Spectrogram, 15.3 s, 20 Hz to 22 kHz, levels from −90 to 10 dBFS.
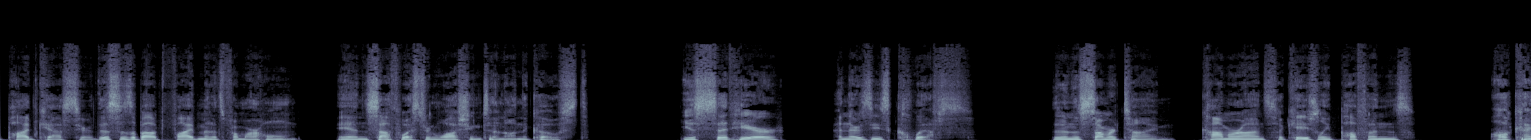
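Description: Listening through the recording, nothing stood out as a technical fault at any point.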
